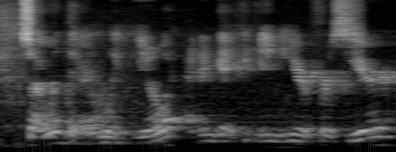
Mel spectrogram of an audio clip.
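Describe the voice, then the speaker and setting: A man with an American accent, talking fairly quickly amid audible room echo. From New Jersey, US (Newark). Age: 30s. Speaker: doctor. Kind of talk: casual interview. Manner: halting.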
